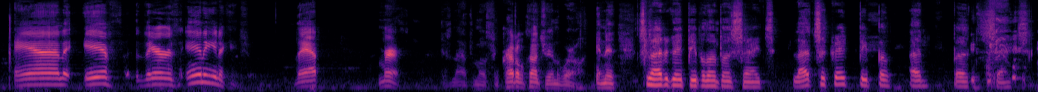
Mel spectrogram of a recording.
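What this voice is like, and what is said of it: Imitates another person's voice. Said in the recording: “I'm literally doing the verses of impersonation. The verses is gonna be Barack Obama and Donald Trump.”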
